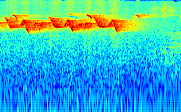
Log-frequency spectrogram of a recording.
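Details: Common Yellowthroat singing its final song of a field recording, rendered as 'witch witch witch witch': high, sharply repeated phrases, four quick rolling notes about half a second apart, then fading, with no other clear sounds.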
